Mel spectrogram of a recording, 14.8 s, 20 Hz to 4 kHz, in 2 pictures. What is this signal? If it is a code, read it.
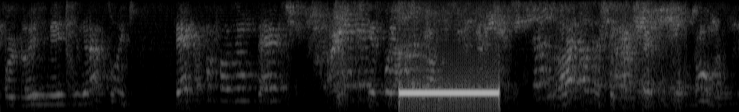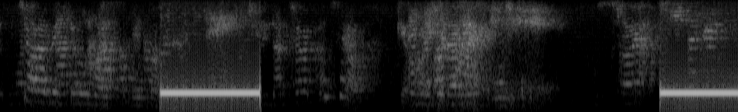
Ringback tone (Europe, 425 Hz), with speech.
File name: out- -2005- - - .89758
